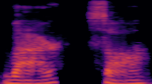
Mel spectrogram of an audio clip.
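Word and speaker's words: var så: slow it would be var saw but here's the new thing you got to learn anytime you see an r and an s together it makes an sh you don't pronounce either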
